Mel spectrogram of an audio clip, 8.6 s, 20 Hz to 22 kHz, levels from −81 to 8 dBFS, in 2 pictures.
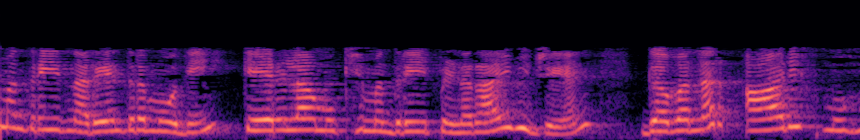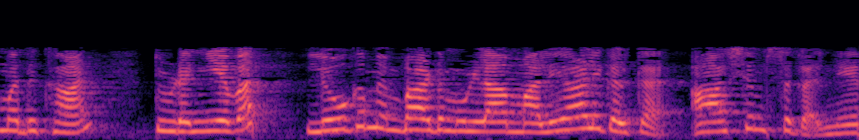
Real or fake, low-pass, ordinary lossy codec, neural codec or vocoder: real; 5.4 kHz; none; none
